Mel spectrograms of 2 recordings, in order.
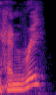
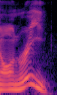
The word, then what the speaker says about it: Henry: He's saying Henry? I don't think you are. I think you're saying Henri, which is the French.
